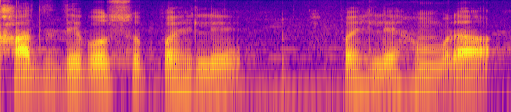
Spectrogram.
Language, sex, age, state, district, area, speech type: Maithili, male, 30-45, Bihar, Muzaffarpur, rural, spontaneous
